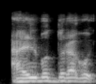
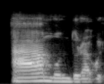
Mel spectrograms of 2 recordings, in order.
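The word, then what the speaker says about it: almond: 여러분이 아몬드 할 때에 알몬드라고 읽지 않으신 거 아시죠? 여기 L은 묵음입니다. 소리가 나지 않습니다. 그냥 R을 길게 뽑고 아몬드라고 읽으셔야 됩니다.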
